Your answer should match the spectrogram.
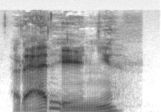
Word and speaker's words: Redenyi: Der wird geschrieben R-E-D-E-N-Y-I. Und ich habe das Reini einfach mal selber sagen lassen. Wie spricht man den aus? Reini.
